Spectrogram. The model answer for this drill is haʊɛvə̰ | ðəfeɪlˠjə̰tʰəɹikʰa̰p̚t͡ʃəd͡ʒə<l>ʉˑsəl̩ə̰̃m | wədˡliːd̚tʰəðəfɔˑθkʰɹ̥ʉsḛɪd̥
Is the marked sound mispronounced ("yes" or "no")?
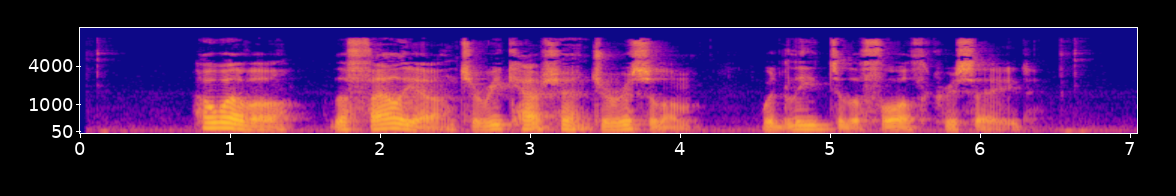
yes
